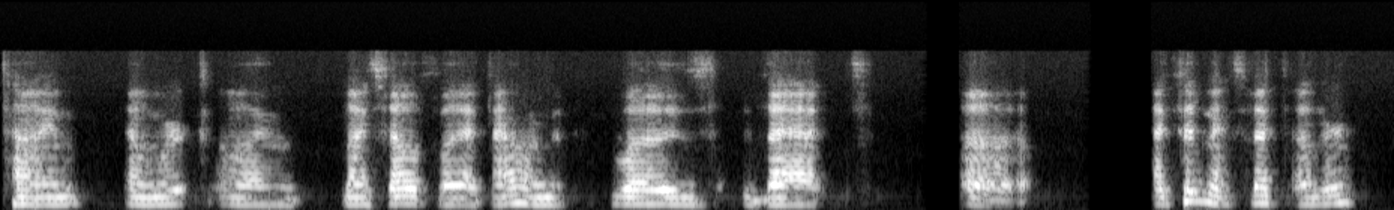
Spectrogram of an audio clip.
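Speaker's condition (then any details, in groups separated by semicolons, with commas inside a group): Spinal muscular atrophy, type 2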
